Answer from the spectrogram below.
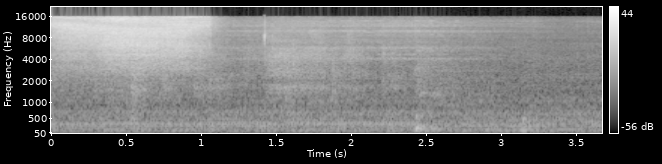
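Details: Oxygen concentrator running: loud burst of hissing airflow fading into a steady low hum with soft hiss, its normal running sound.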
